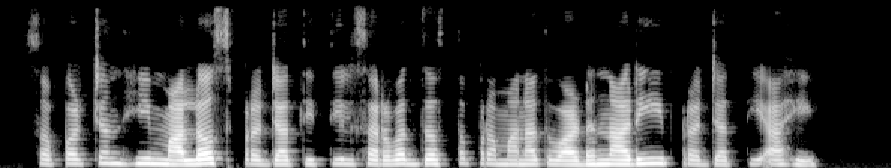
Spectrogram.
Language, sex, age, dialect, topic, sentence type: Marathi, male, 60-100, Varhadi, agriculture, statement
